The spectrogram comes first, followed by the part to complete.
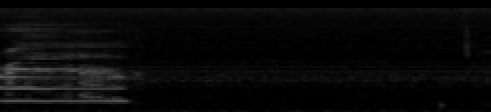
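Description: A woman's voice holding a drawn-out vowel at one steady pitch, ending about two-thirds of a second in, then near silence with only room tone.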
